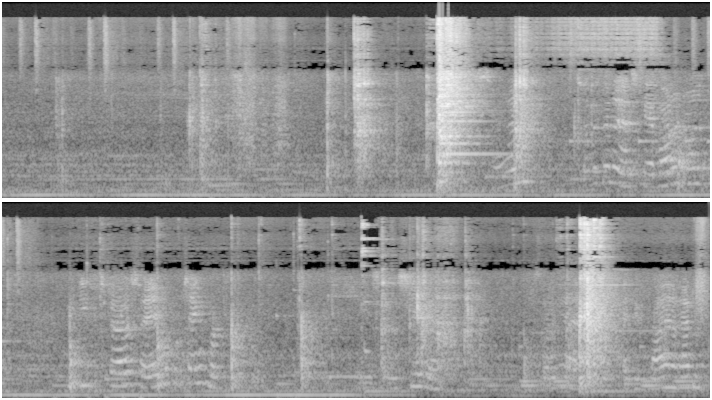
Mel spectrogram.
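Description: Metal kitchen utensils clinking and knocking on a wooden worktable while dough is cut into buns with a pizza cutter. The loudest clatter comes about four seconds in and another near the end, over a steady low hum that stops about eleven seconds in.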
